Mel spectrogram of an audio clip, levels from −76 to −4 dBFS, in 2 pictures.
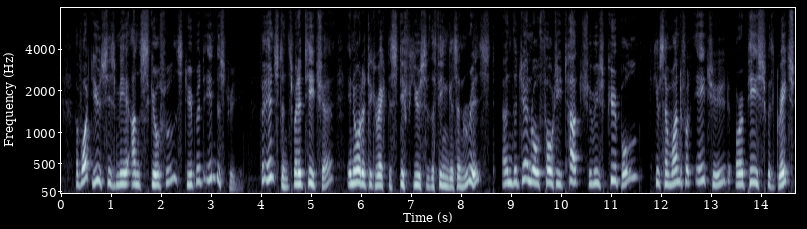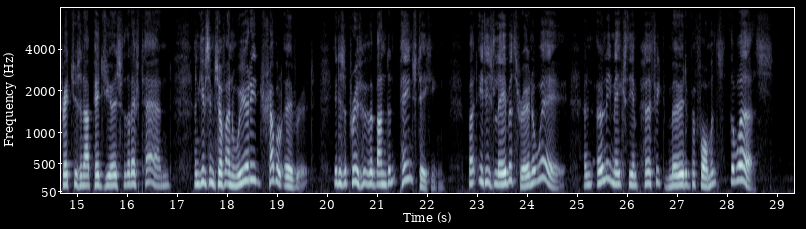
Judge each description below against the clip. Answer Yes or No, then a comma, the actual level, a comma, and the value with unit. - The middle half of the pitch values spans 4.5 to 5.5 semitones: No, average, 3.9 semitones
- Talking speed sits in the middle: Yes, average, 160 wpm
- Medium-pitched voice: Yes, medium, 175 Hz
